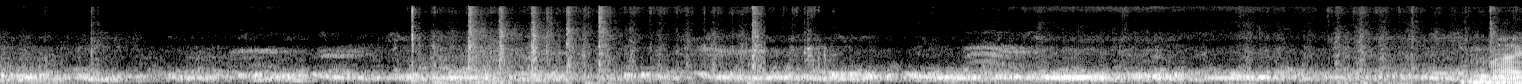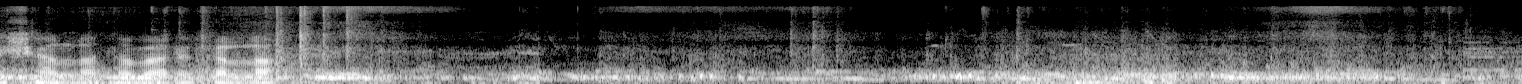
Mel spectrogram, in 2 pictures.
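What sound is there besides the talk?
pigeons cooing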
